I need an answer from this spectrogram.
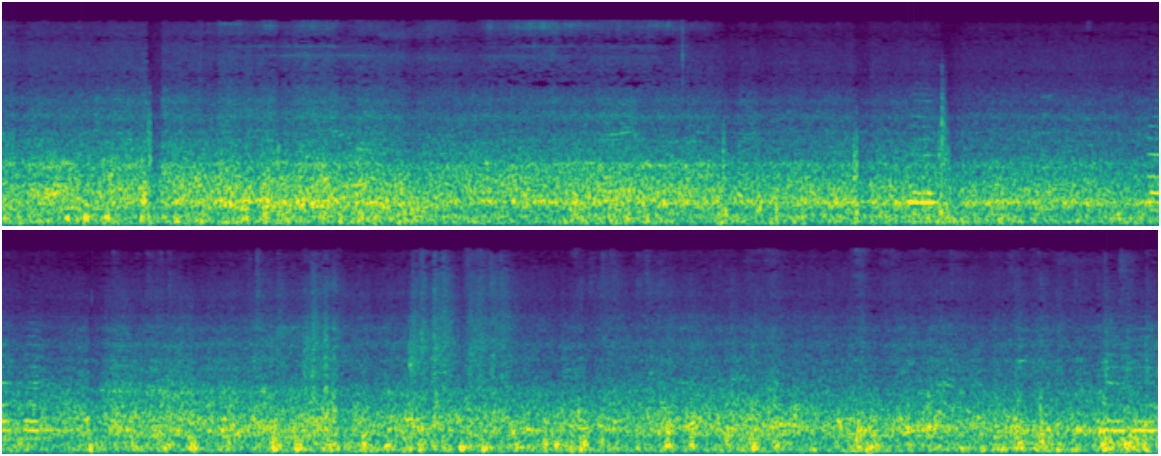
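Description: Running noise of an express train heard from inside a passenger coach: a steady, loud rumble and rattle of wheels on the rails, with occasional knocks.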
